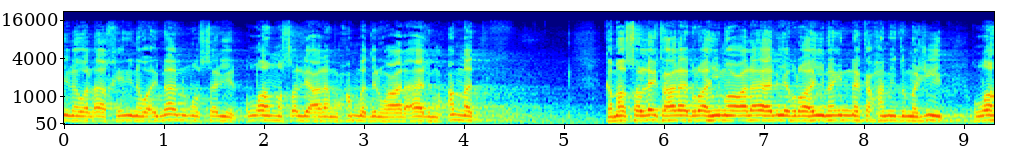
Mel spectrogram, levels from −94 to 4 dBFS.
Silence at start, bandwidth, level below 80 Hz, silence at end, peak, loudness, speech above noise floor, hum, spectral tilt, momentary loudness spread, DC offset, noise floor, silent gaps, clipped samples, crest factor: 0 s; 15.5 kHz; -56 dBFS; 0 s; -4 dBFS; -19 LUFS; 27 dB; none; -5.5 dB/octave; 8 LU; under 0.1%; -45 dBFS; none; under 0.1%; 16 dB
